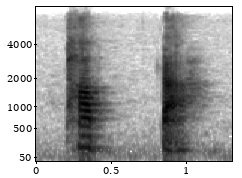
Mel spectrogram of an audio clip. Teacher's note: And next one is the same rules. And 디귿, when 디귿 follows the final consonant 리을 비읍, that is pronounced 비읍. The 디귿 is pronounced 쌍디귿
